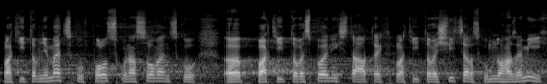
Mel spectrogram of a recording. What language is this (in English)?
Czech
